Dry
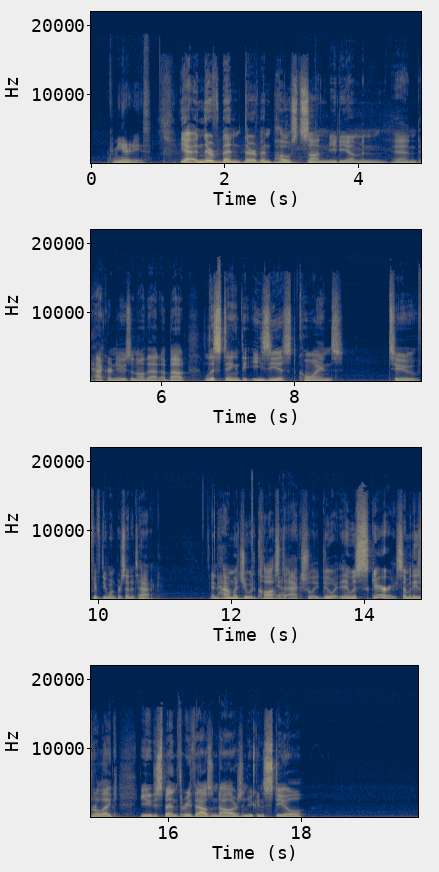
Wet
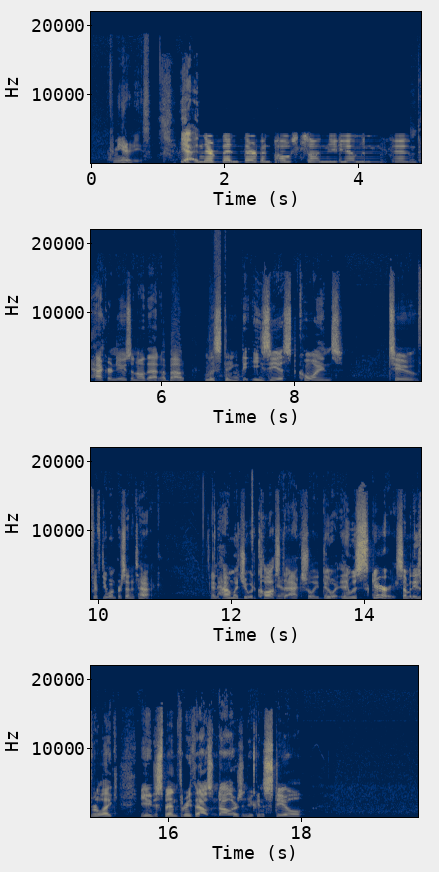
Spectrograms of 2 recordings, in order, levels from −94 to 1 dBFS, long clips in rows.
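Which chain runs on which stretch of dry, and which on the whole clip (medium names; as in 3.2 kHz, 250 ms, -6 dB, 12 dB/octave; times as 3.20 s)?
1.61–4.78 s: comb 4.9 ms, depth 93% + monotone LPC vocoder at 8 kHz 250 Hz
6.00–7.22 s: tilt EQ -2.5 dB/octave + compression 5:1, threshold -28 dBFS + hysteresis with a dead band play -47 dBFS
16.46–16.98 s: high-pass 850 Hz 6 dB/octave + tilt EQ +2 dB/octave
whole clip: high-pass 860 Hz 12 dB/octave; comb 6.8 ms, depth 85%; reverb removal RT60 0.75 s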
